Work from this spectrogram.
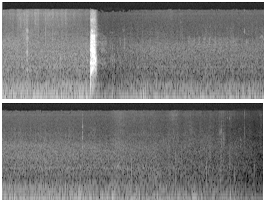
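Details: Cocker Spaniel, filmed rolling and chewing, gives one sharp, loud bark about two seconds in. Faint low rumbling continues before and after the bark, with no other clear sounds.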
